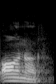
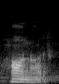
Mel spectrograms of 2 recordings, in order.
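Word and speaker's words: honour: इसी तरह इसको ऑनर, नॉट हॉनर, इसको एयर, इसको ऑनेस्ट, इसको ऑनरेबल, ठीक है।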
